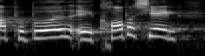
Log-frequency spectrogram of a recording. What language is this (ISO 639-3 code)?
dan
